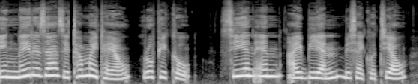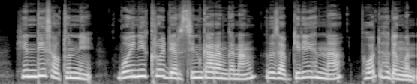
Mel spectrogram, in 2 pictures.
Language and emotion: Bodo, neutral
